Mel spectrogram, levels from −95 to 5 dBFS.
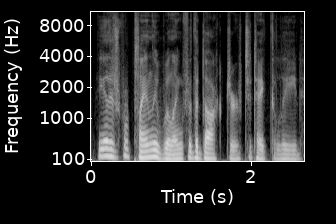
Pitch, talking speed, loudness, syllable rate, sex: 120 Hz, 270 wpm, -17 LUFS, 6.9 syllables/s, male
